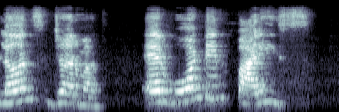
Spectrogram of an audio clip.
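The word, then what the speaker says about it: Paris: German air won't in पारिस तो पारिस pronunciation देखिए पारिस आ होता है ना ये इसलिए सो ही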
